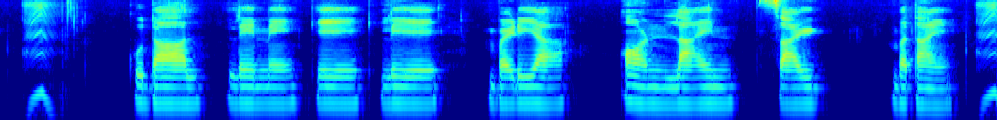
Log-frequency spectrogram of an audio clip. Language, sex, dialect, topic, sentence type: Hindi, male, Garhwali, agriculture, question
